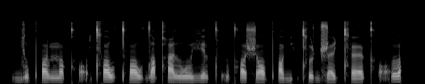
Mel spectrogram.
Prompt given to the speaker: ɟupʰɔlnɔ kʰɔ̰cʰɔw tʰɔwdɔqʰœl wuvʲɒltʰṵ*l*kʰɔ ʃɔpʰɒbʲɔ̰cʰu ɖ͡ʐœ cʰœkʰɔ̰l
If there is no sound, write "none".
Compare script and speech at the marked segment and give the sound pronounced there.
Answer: l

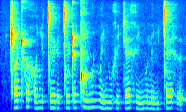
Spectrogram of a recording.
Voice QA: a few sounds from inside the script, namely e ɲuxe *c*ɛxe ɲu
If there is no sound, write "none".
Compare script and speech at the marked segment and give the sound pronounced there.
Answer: c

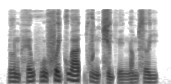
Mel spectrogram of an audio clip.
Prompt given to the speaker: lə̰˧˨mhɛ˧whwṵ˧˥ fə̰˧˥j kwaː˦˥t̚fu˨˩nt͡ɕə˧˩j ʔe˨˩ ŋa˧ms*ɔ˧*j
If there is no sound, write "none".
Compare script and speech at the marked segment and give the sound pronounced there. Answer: ə˧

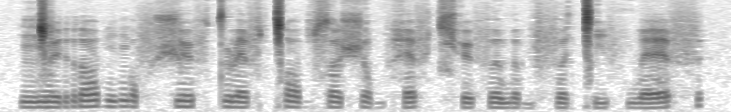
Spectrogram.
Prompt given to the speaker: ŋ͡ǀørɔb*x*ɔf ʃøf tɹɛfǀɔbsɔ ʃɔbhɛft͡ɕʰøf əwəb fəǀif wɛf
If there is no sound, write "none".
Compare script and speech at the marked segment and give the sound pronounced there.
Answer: ŋ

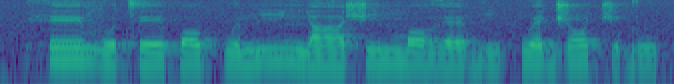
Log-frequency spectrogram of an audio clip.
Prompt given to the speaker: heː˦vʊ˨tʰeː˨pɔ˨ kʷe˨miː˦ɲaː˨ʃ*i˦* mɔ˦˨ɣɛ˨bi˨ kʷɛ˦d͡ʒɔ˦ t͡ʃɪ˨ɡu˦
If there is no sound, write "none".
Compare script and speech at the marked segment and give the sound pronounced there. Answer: i˦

